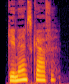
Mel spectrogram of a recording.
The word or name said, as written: genanskaffe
